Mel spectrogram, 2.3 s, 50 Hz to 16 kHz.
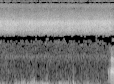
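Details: Mass chorus of seventeen-year cicadas, emerged in summer 2016 in Southeastern Ohio and singing for about a month, a constant shrill, steady wall of high buzzing with faint low rumbles and a voice starting at the end.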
